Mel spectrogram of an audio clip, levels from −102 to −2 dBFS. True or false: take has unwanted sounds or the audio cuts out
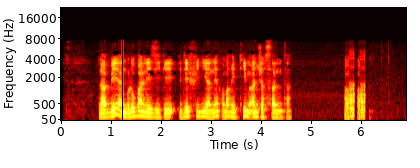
true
